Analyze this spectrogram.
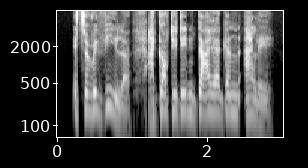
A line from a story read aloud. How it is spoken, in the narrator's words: said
